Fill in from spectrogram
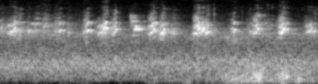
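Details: Barn swallow fledging scene with parents and other young close by on a nesting street; rhythmic, high, clipped chirps, several each second, quieter and steady throughout.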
